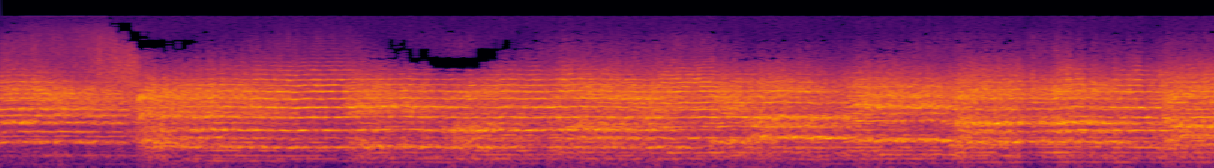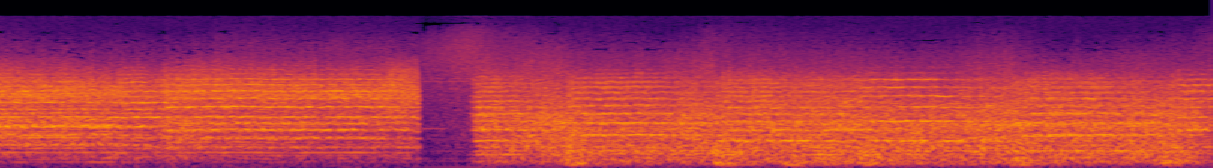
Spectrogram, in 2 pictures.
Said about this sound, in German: Panzerzug fuhr im Anhalter Bahnhof ein.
